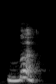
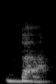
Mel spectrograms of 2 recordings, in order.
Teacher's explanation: And one thing I do want to mention when you're working at the phoneme level is the importance of pronouncing pure phonemes. I went to great efforts as I was pronouncing that b sound to not add a schwa at the end, that vowel sound, because we want to produce that sound as pure as we can, b rather than b.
